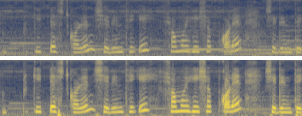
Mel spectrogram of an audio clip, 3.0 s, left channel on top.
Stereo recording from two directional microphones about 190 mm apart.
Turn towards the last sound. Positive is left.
turn(degrees=-50)  # may be behind; listen again after turning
